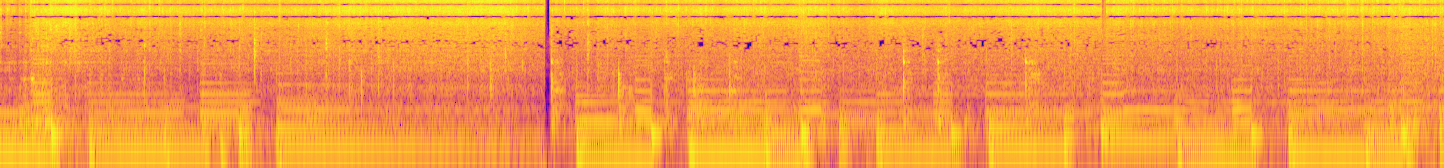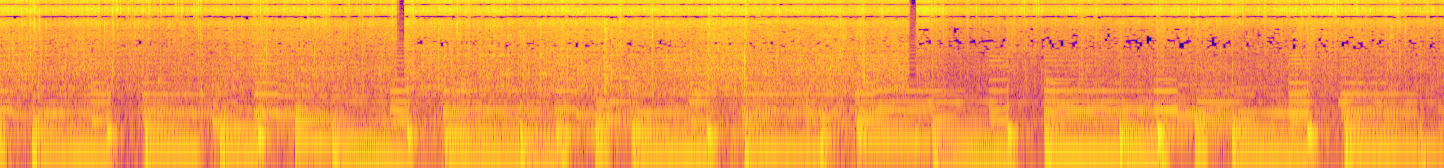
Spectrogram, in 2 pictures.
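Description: Sliced green onions, then round eggplant slices, sizzling and being stir-fried in oil in a nonstick wok over medium heat: a steady frying hiss with stirring.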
